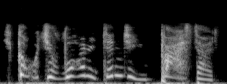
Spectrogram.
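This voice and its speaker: Woman acting a hot-headed young man, shouting outbursts. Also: very high voice, animated, moderate pace, no room sound, voice pushed up, heavily acted. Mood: screaming fury. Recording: slightly dull, lo-fi home recording.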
